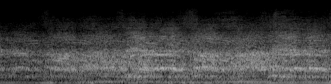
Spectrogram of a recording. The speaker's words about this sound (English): Jim Acosta tweeted this last night. This is just a small clip of the crowd coming after CNN.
